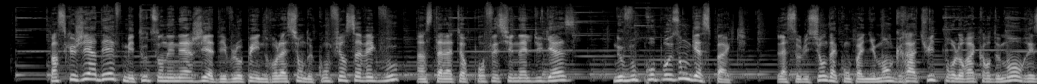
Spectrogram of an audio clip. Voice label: 外籍法语男 年轻男音

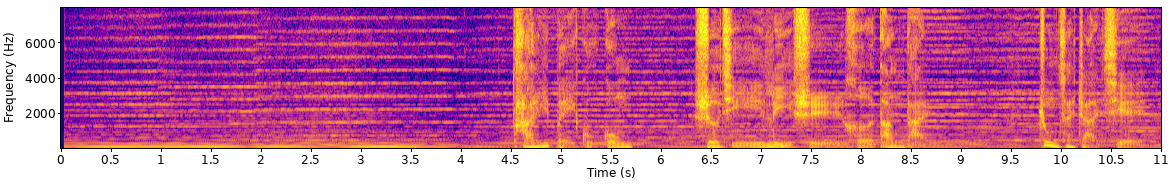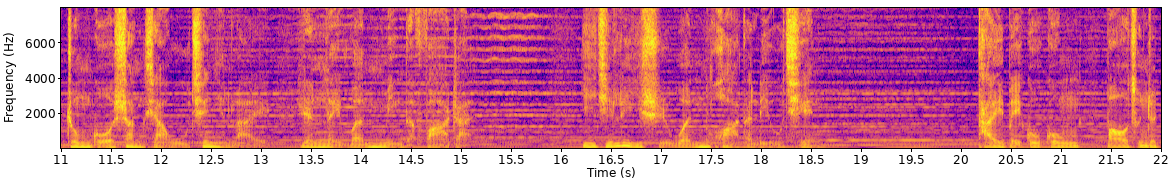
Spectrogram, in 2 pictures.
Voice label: 男 宣传片 历史神秘感; 台北故宫

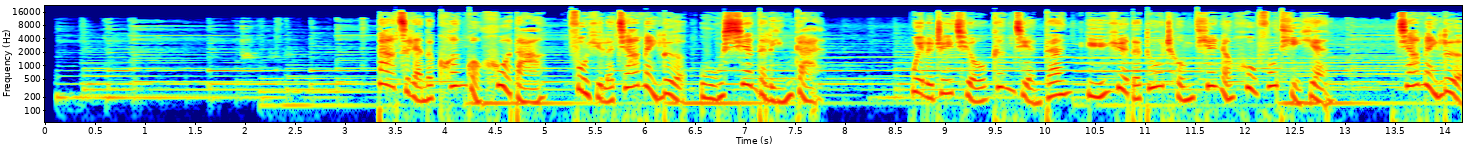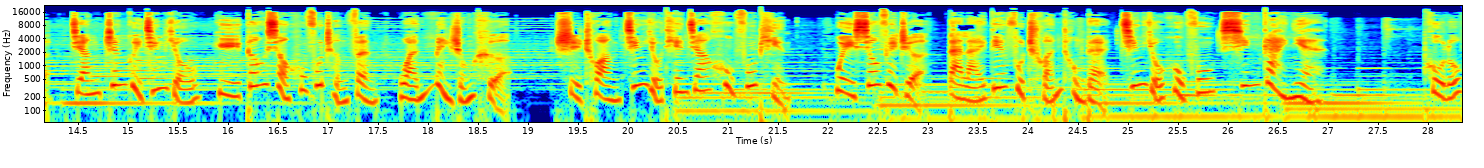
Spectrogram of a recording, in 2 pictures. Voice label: 广告,阳光; 普罗旺斯

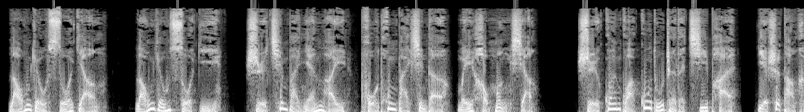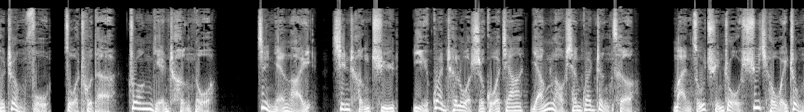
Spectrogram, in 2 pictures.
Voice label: 男 解说词 民政局养老院解说词

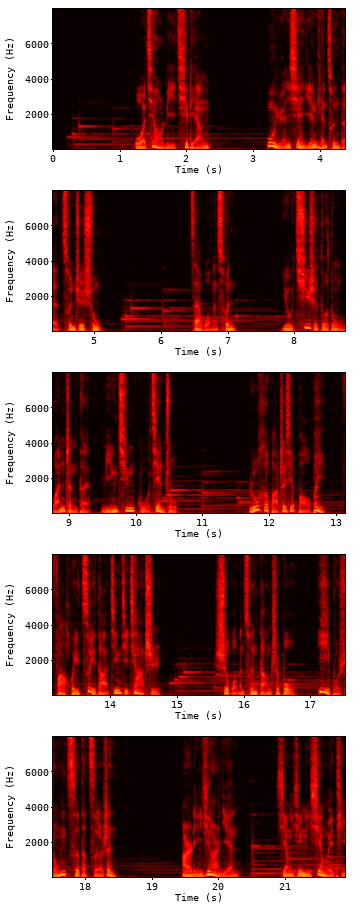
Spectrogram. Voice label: 男 人物自述感觉 景村建设

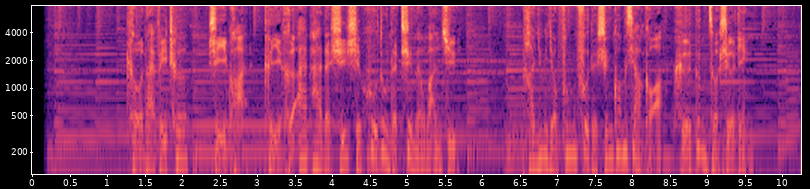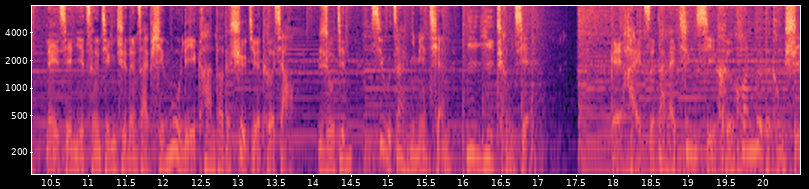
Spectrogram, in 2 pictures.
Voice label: 男 产品介绍, 国语男声配音; 口袋飞车产品介绍

